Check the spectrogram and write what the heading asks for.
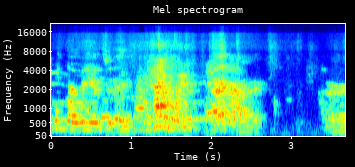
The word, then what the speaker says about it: Haggai: You pronounce Haggai as Haggai. Haggai.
